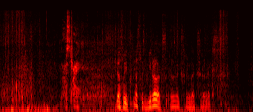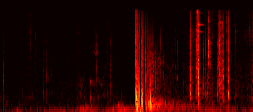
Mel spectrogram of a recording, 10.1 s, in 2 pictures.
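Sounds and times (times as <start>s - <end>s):
speech: 1.3s - 4.6s
gunshots while hunting an animal: 7.8s - 9.1s.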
